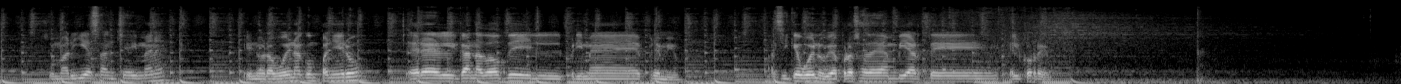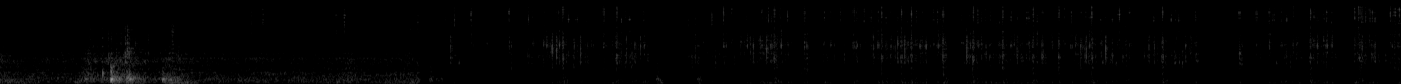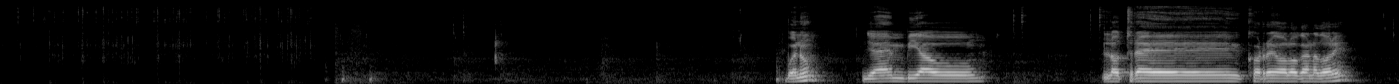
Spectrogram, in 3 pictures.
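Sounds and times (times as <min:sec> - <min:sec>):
faint typing on a computer keyboard: 0:16.5 - 0:31.2, 0:38.1 - 0:39.1.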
